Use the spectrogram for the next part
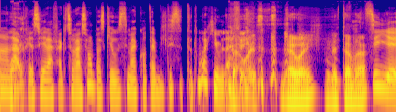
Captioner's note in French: rires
